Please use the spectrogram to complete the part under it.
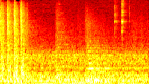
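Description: Machine gun fire from an MG foxhole in the strategy game Order of Battle, a fast run of loud rapid bursts up front that thin into a steady rattling din with a few sharper cracks near the end.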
